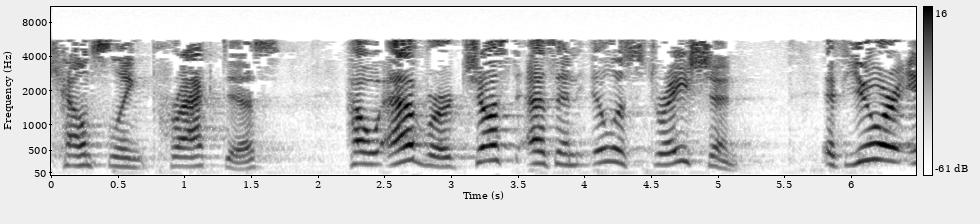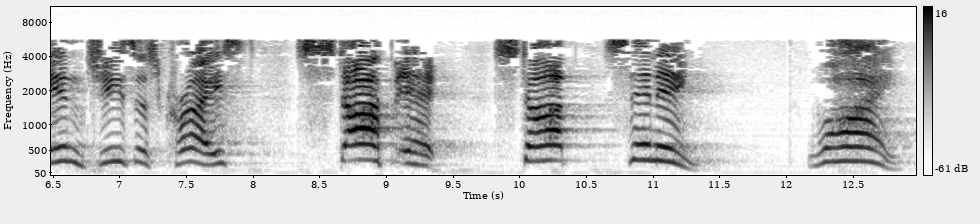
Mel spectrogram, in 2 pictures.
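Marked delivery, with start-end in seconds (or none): 2.2-12.9 louder, higher pulpit command; preaching at full force. Acted. Pastor urging his church to stop sinning, forceful preaching. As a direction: drive the point home to the congregation.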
